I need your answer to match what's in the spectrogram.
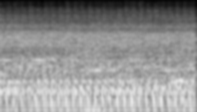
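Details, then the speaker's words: Small single-cylinder engine on a cold day, running a few minutes after revival: fast, steady chug with faint odd stumbles; owner suspects it misses every now and then. "it's running it's been running for a few minutes now so I don't know it seems like it misses every now and then"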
